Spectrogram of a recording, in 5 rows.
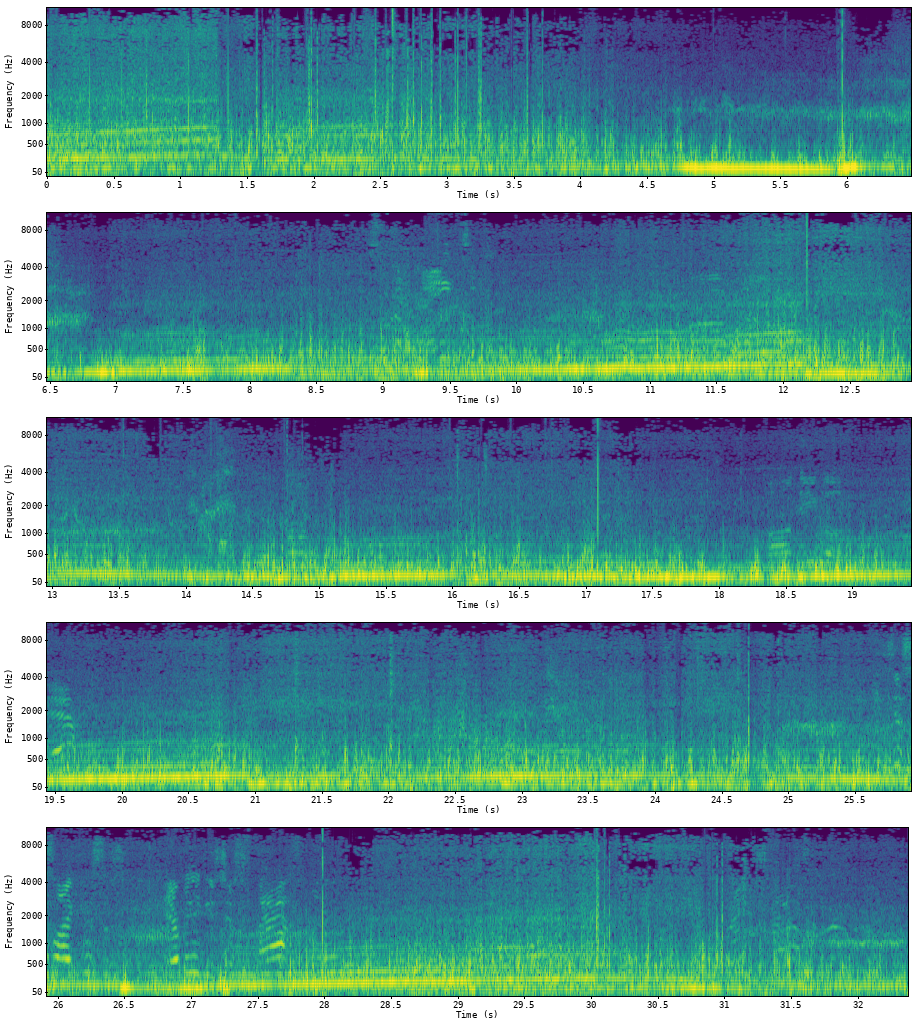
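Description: Honda S2000's inline-four VTEC engine heard from inside the open-top cockpit at track pace, its revs climbing hard and dropping back again and again as the car accelerates out of corners and slows for the next. Wind rushes through the open cabin.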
